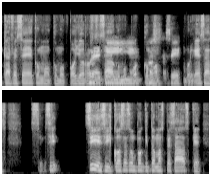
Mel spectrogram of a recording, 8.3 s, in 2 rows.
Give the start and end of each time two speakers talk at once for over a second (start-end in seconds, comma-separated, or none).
1.7-3.2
